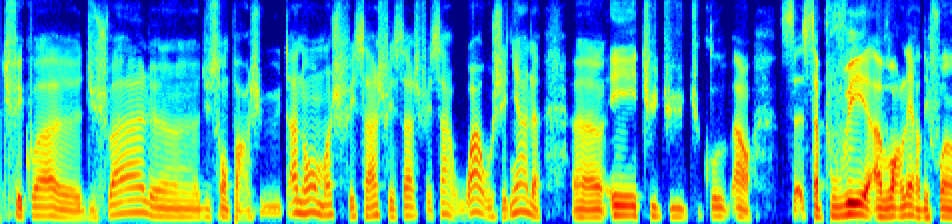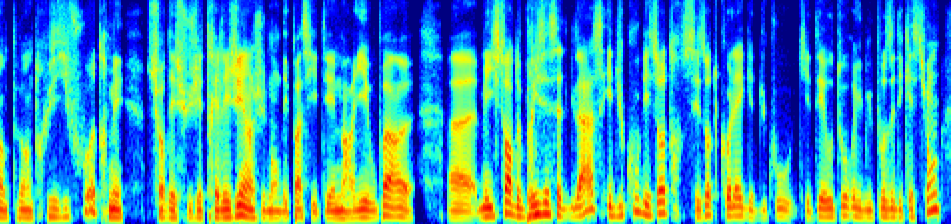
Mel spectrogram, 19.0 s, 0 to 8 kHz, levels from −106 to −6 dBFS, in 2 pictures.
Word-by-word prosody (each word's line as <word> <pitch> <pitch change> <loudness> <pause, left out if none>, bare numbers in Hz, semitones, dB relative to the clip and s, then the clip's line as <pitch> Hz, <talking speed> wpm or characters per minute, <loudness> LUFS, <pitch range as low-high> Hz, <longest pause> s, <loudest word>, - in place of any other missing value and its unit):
tu - - -10
fais 115 - 0
quoi, 120 0 -1
heu, 95 -3 -3
du 95 +1 -12
cheval, 155 - -3
heu, 110 -2 -4
du 105 0 -10
saut 115 - -5
en - - -2
parachute?», 90 -6 -9
«Ah 160 - +2
non, 160 +2 +1
moi 130 -3 -1
je - - -9
fais 115 - -7
ça 120 +1 -2
je 135 - -7
fais 105 - -6
ça 125 +4 -3
je 120 - -13
fais 100 - -12
ça», 140 +6 -7 0.2
«Waouh, 155 -10 0
génial, 145 - -3 0.3
heu 100 -1 +1
et 130 -1 +4
tu 120 -2 -6
tu 110 -1 -7
tu - - -17
co» 115 -2 -4
alors, - - +1 0.3
ça - - -4
ça - - +2
pouvait 135 +4 +9
avoir 115 +1 +5
l'air 130 -4 +3
des 100 - 0
fois 110 +3 +1
un 100 - +2
peu 100 +1 -5
intrusif 105 +2 -6
ou - - -1
autre - - -3
mais 100 -2 +4 0.2
sur 100 - -2
des 100 0 0
sujets 95 +1 -5
très 100 - 0
légers, 105 +6 +5
hein, 105 -5 +5
je - - -8
lui - - -6
demandais 90 0 -3
pas 105 - 0
si 95 -3 -7
il - - -12
était 95 +1 -2
marié 95 +2 +1
ou 95 - -3
pas, 115 0 +4
heu - - -5 0.4
heu, 90 -2 0
mais 115 - +4
histoire 125 +7 +6
de 115 - +1
briser 130 +7 +4
cette 125 -6 -2
glace 110 -2 0
et - - +1
du 120 +2 -5
coup, 175 +8 -5
les 135 -3 -2
autres, 155 0 +1
ses 105 +2 -6
autres 130 0 -1
collègues 120 -2 0
et - - -6
du 95 +1 -16
coup, 105 +1 -9
qui - - -13
étaient 100 +4 -2
autour, 115 +2 -2
ils 110 - -2
lui 100 - -4
posaient 110 +1 -3
des 100 - -6
questions 165 - -1
110 Hz, 275 wpm, -26 LUFS, 100-125 Hz, 0.4 s, pouvait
